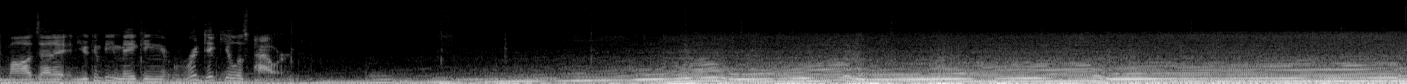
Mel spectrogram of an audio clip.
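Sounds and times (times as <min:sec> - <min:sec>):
car engine accelerating hard: 0:03.2 - 0:14.0.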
